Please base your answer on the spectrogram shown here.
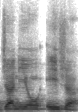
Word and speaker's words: Janio Asia: He lives in the intersection between tech, UX, business, and is currently a product owner at Janio Asia. Did I pronounce that correctly, Hazrul?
